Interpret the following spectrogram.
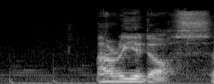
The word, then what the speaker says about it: Ariados: energy a layer on behind it old pc ariados i said it right this time pancea that's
